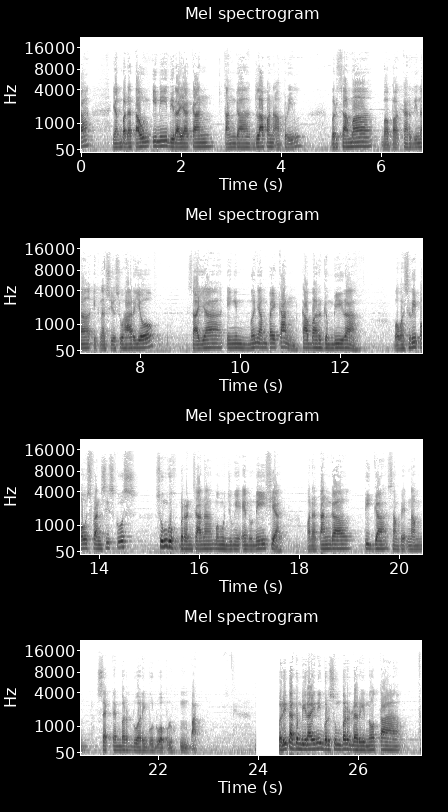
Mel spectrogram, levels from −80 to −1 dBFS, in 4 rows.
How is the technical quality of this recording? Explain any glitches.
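Two glitches stand out: a very brief dropout early on and a longer pause near the end.

A block of digital silence occurs at 5.25 s. For 2.67 ms the sound falls to silence, which fits one unfilled 128-sample output buffer. The sound drops straight to silence and straight back without any fade, so the hard edges come across as a tick or dip.

A rebuffering stall runs from 23.97 to 24.43 s. The player ran out of downloaded audio and waited for more, inserting about 465 ms of silence. The sound then resumes exactly where it stopped, so nothing is lost, but playback is delayed.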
